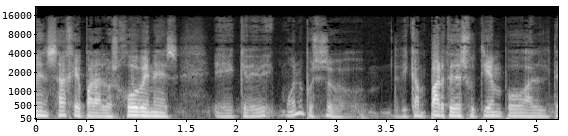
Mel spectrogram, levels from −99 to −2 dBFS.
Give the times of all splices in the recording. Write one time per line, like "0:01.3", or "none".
none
